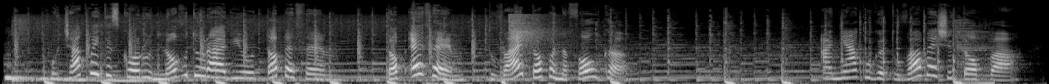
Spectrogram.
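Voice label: Bulgarian, female, radio jingle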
